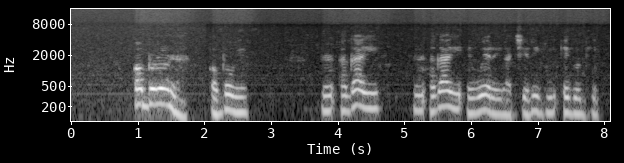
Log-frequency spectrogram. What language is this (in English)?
Igbo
